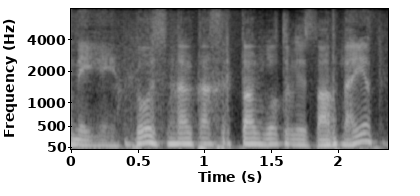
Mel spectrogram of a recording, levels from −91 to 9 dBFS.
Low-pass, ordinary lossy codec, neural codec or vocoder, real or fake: none; none; codec, 16 kHz, 0.5 kbps, X-Codec, HuBERT features, trained on general audio; fake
